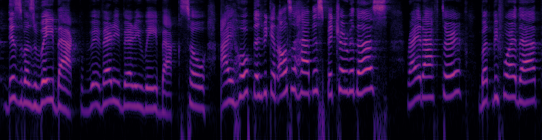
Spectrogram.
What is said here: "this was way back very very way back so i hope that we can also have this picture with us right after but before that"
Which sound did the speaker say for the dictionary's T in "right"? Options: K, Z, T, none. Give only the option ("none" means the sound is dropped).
T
